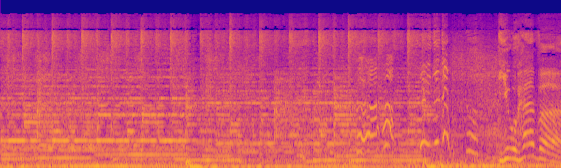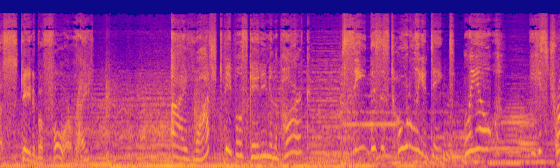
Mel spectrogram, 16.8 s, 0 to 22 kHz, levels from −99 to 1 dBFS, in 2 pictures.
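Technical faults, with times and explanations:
3.60–4.69 s: channel delay (comb filtering). For about a second, one channel lags the other by roughly 20 ms before the two are summed to mono. Content common to both channels reinforces at some frequencies and cancels at others. This produces a regular series of notches that starts near 20 Hz and repeats at even spacing up the spectrum. The sound turns rough and slightly doubled over that span because a lag this long begins to be heard as a second, late copy.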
